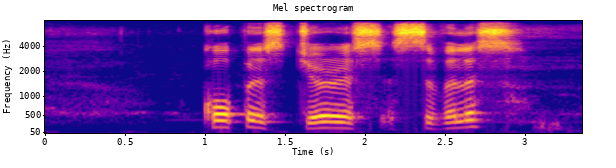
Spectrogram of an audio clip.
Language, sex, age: English, male, 21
